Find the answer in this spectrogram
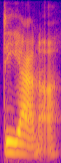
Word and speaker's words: Deeanna: So my name is actually said Deeanna, so that is how you pronounce my name.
